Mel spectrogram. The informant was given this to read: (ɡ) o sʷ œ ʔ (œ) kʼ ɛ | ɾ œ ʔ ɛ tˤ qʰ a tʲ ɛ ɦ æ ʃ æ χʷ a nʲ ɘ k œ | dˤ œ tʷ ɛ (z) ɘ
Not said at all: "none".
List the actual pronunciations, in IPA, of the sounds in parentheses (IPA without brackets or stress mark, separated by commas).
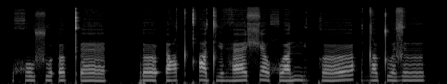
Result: x, œ, z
